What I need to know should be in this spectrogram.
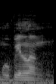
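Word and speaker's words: mové lang: So the patois alphabet is MOV E acute, like E acute, and L With the accent over the E, right? That's when you say going E right. acute. Right. As in like in the Kote here, and lang would be LANG, moving lang, Okay.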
